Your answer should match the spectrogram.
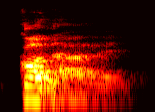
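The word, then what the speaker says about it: Kodály: More attention to the so-called Hungarian language, because in Hungarian language always the first syllabus is strong. It's Bartok, Kodai, Igen.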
